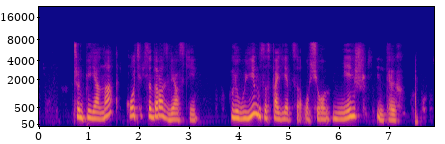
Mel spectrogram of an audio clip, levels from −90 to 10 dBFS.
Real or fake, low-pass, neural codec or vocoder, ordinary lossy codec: fake; 7.2 kHz; codec, 16 kHz, 1 kbps, FunCodec, trained on Chinese and English, 50 frames a second; AAC, 48 kbps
